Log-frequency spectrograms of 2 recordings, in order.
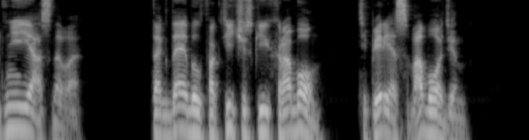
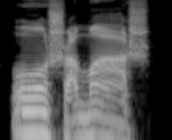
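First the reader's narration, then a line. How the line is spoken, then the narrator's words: Breathed out. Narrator (Russian): выдохнул Креол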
